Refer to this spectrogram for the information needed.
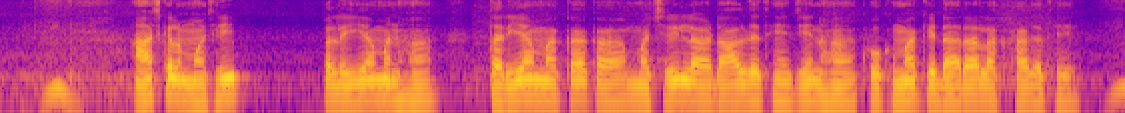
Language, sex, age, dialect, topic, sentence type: Chhattisgarhi, male, 18-24, Eastern, agriculture, statement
